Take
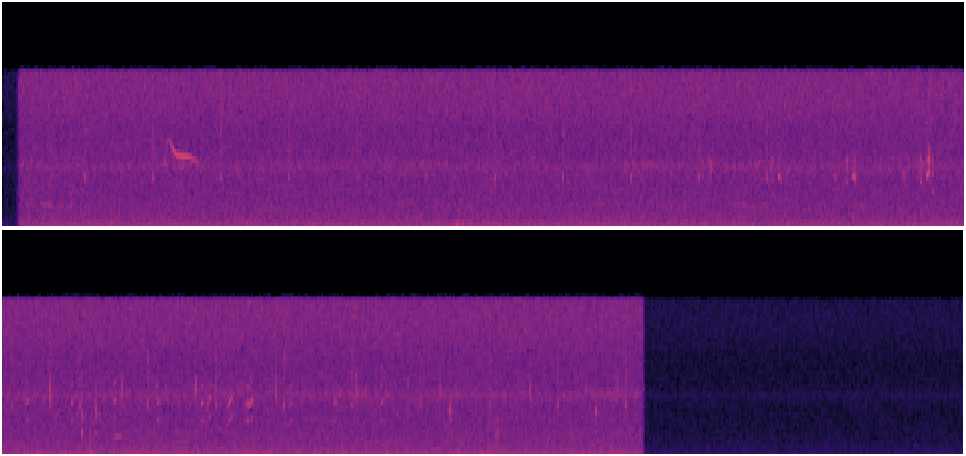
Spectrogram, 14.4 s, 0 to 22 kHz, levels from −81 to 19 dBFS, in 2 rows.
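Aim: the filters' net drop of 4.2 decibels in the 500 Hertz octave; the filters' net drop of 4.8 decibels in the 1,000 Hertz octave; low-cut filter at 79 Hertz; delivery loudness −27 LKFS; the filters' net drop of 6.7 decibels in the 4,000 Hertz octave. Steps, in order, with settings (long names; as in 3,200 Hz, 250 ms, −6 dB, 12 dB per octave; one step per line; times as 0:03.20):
high-pass filter 79 Hz
parametric band 500 Hz −4 dB
parametric band 1,000 Hz −4.5 dB
parametric band 4,000 Hz −9 dB
level +3 dB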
